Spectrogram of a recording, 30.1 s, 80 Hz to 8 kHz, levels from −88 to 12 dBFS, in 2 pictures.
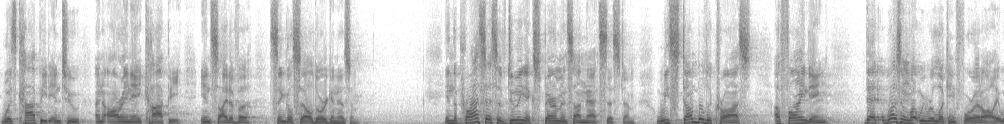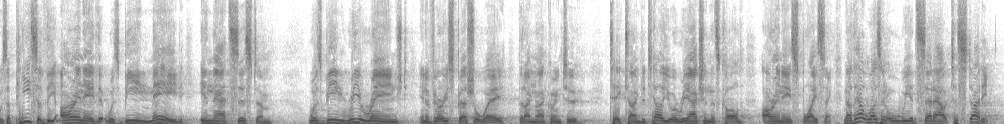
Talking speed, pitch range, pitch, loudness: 165 wpm, 120-160 Hz, 140 Hz, -25 LUFS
